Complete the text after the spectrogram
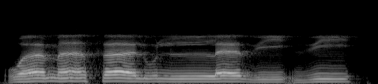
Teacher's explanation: Hujung lidah itu dia lebih keluar lebih sedikit daripada huruf zal.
